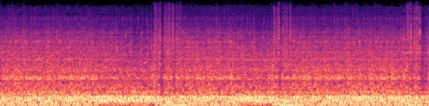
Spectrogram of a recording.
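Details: Mack tank truck diesel at idle: deep uneven idle with a stumble every couple of seconds, missing on a cylinder; a loose injection pump delivery valve is suspected, with exhaust and fuel leaks also present.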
